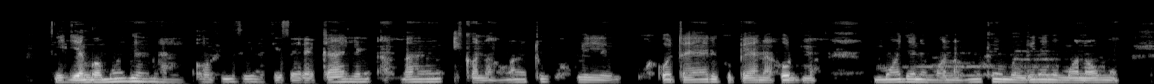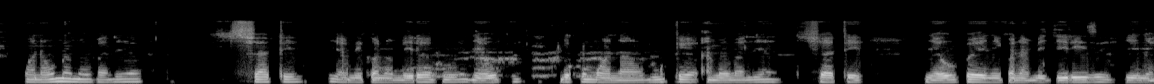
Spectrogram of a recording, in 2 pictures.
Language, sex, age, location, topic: Swahili, male, 18-24, Nakuru, government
